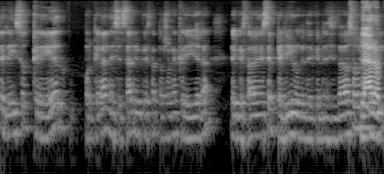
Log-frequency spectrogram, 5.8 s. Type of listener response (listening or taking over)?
taking over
